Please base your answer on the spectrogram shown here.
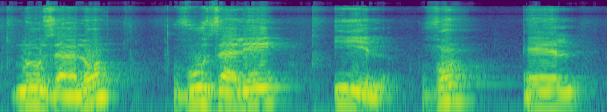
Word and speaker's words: nous allons: أخلي بالي يا حبايبي nous هنا هنطق برضه حرف الاس زد. Nous allons, vous allez, ils vont, elles vont.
